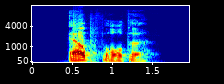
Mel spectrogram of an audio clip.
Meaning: dative singular of Erbwort
- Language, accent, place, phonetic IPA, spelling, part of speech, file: German, Germany, Berlin, [ˈɛʁpˌvɔʁtə], Erbworte, noun, De-Erbworte.ogg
